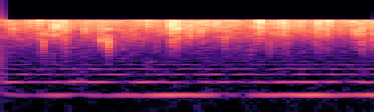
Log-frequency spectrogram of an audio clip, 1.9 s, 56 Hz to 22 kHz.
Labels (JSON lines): {"label": "biophony, midshipman", "recorder": "SoundTrap 500"}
